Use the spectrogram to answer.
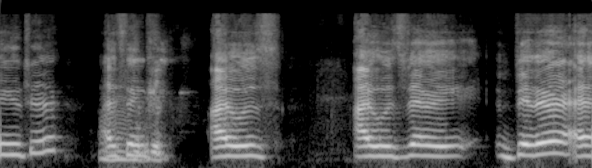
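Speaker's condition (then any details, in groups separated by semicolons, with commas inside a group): Cerebral palsy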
